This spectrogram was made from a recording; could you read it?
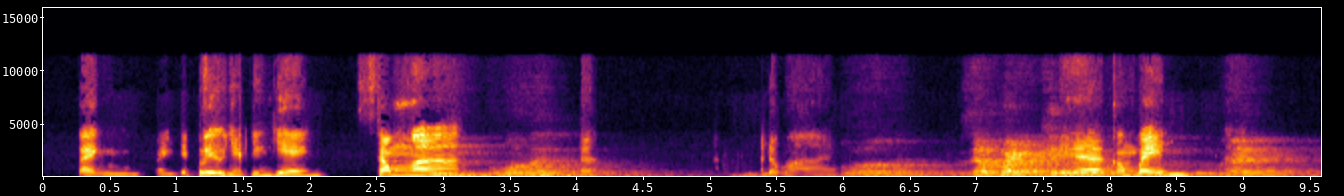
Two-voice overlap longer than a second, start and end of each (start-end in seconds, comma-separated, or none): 7.6-8.9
